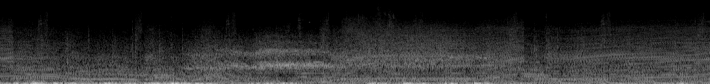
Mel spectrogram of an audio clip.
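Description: A car in Forza Horizon 2 drives fast along open roads, its engine roaring and revving steadily while tires skid and squeal through corners, loud and close throughout.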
